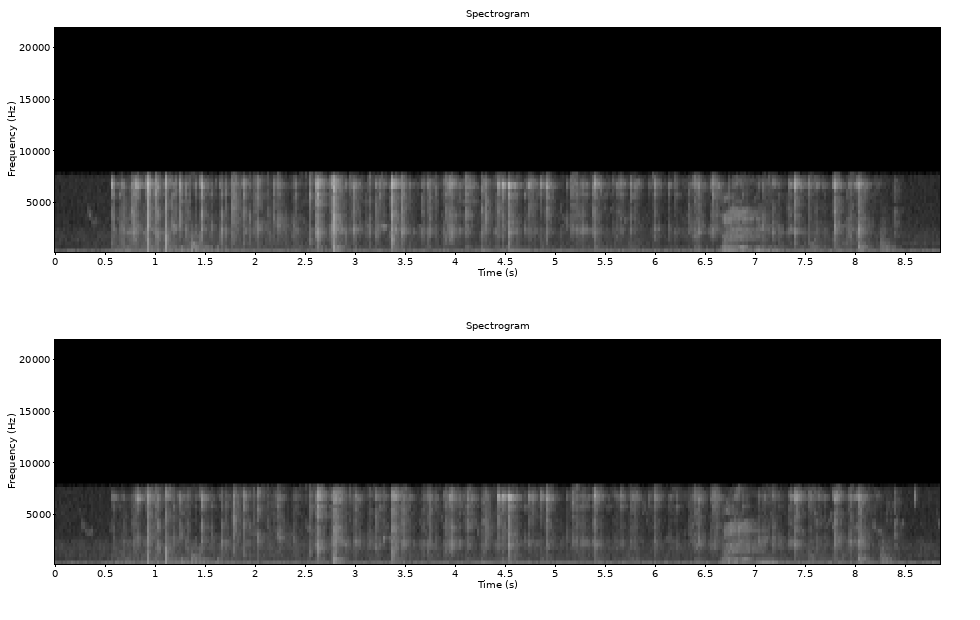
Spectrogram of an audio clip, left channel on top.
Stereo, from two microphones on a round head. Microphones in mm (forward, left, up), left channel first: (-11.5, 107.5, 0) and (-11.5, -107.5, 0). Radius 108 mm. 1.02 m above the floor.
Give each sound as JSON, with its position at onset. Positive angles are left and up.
{"t": 0.6, "sound": "keys jangling", "side_deg": 60, "distance_m": 0.5}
